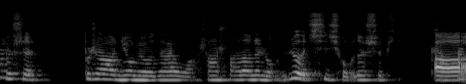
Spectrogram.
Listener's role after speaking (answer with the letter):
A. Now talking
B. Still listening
A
